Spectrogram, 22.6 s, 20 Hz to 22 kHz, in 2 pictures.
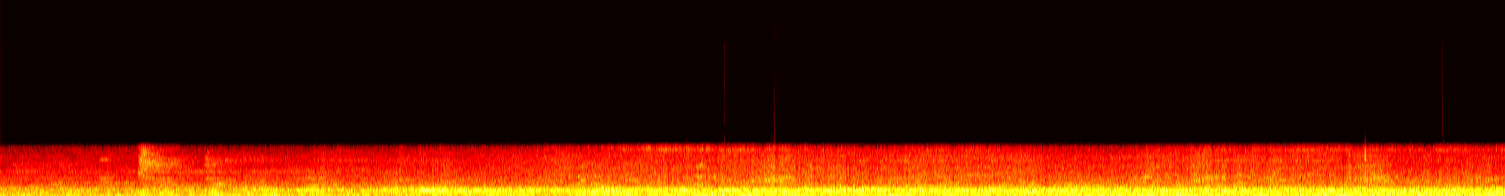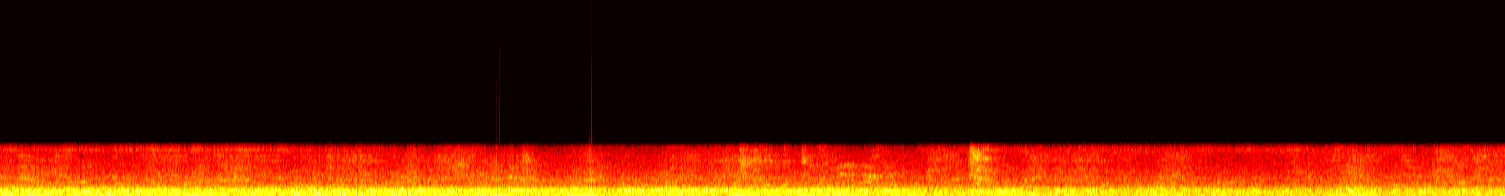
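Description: Cabin running noise of a JR East E233-1000 series commuter train's motor car moving along the track. It grows louder over the first few seconds and then holds steady, with a few short sharp clicks.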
